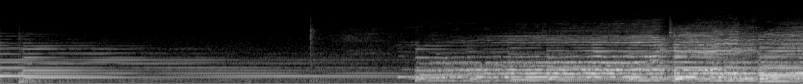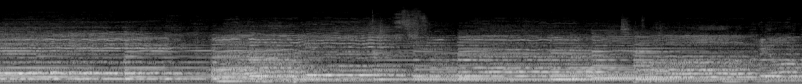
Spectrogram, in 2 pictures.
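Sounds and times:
grand piano chord: 0:00.0 - 0:16.0
piano accompaniment: 0:00.0 - 0:16.0
choir singing: 0:04.0 - 0:16.0.

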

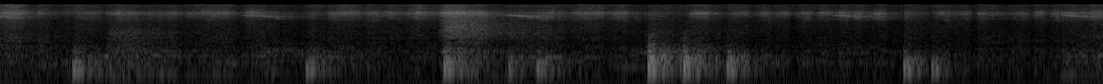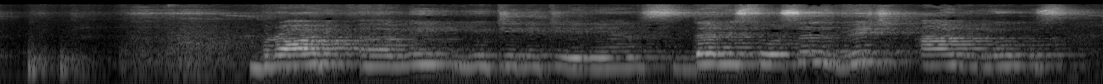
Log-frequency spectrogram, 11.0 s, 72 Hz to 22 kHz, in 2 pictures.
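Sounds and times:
marker pen squeaking on whiteboard: 0:00.0 - 0:06.8.

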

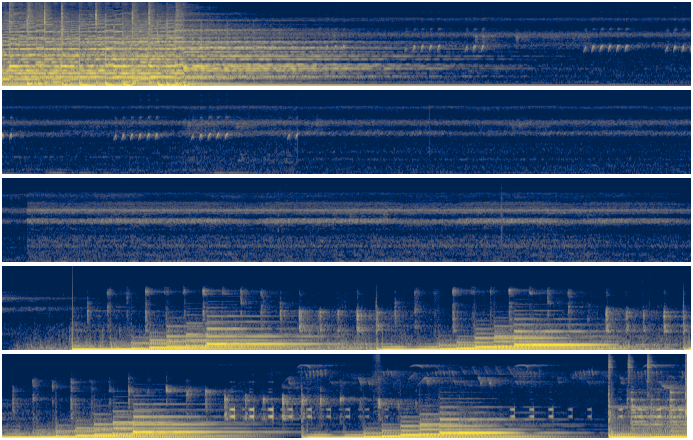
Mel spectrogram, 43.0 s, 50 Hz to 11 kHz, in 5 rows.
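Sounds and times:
background music: 0:00.0 - 0:06.4, 0:26.7 - 0:43.0
insects chirping trills: 0:03.0 - 0:26.9, 0:27.5 - 0:43.0
high-pitched insect drone: 0:03.8 - 0:09.3, 0:35.6 - 0:43.0.

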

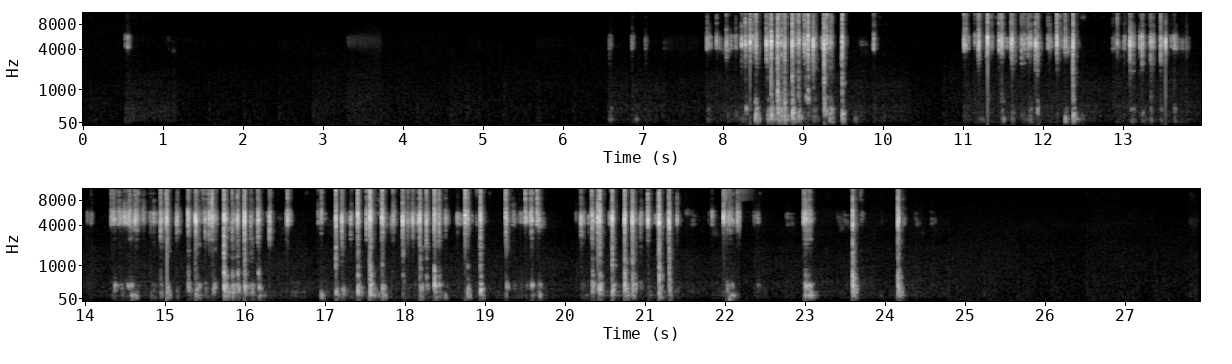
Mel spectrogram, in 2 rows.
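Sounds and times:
computer keyboard typing: 0:07.8 - 0:09.6, 0:11.0 - 0:24.4.

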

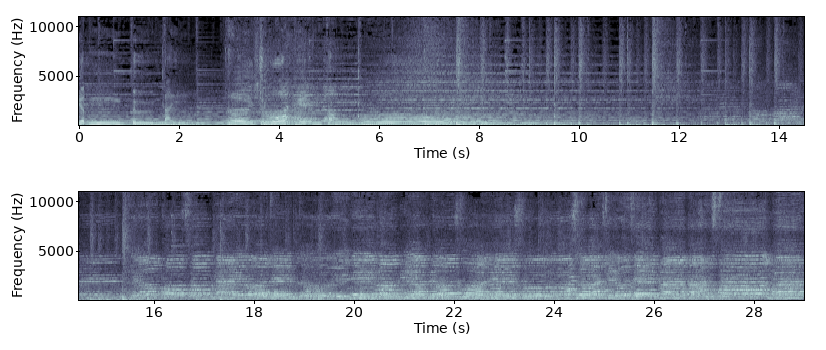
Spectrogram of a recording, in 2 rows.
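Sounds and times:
church choir singing a hymn: 0:03.0 - 0:08.7, 0:12.7 - 0:29.0.

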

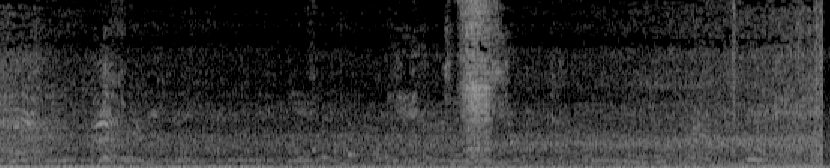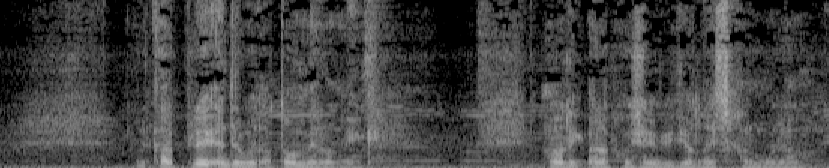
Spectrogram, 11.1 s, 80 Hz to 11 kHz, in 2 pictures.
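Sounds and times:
faint voices: 0:00.0 - 0:08.5
steady low hum: 0:00.0 - 0:11.0.

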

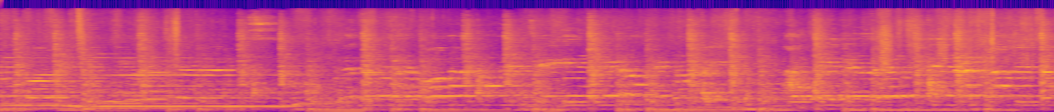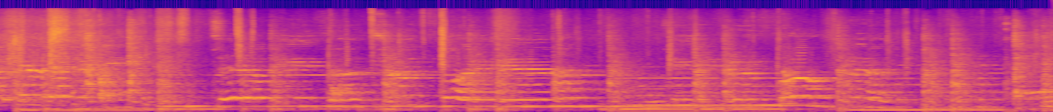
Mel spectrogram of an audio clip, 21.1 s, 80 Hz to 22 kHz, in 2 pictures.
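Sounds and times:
song with percussion: 0:00.0 - 0:21.0.

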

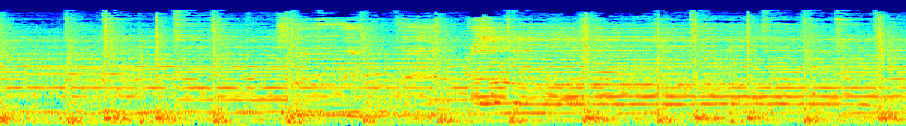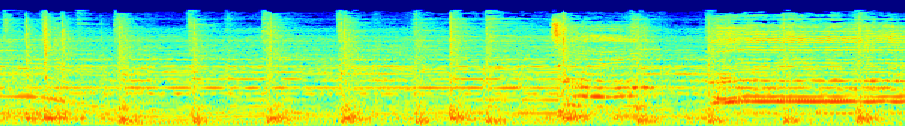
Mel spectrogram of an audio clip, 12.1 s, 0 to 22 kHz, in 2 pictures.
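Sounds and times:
drum hits: 0:00.0 - 0:12.0
electric and acoustic guitars: 0:00.0 - 0:12.0
man singing long notes: 0:01.8 - 0:06.8, 0:09.7 - 0:12.0.

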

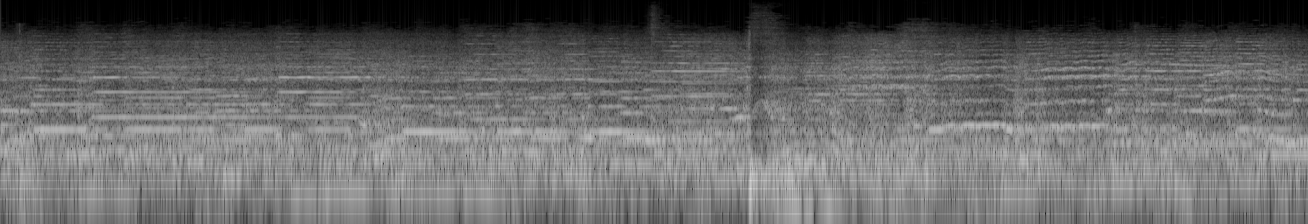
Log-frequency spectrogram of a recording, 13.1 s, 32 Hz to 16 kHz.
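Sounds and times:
live band playing: 0:05.2 - 0:11.2
cymbal crash: 0:06.5 - 0:09.6.

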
